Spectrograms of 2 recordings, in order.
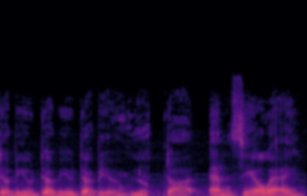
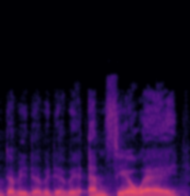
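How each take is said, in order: First: It is said slowly. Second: It is said fast.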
